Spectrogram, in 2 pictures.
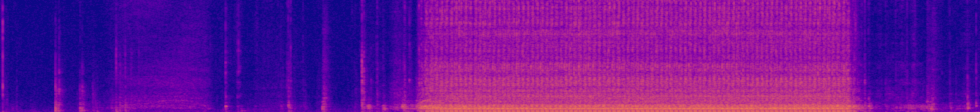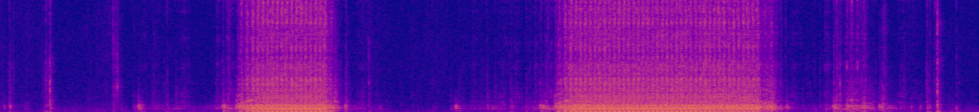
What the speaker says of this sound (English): So as this goes underneath the sewing machine, I'm just going to move all of the lining out of the way and just sew the pocket.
